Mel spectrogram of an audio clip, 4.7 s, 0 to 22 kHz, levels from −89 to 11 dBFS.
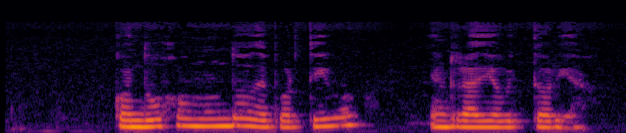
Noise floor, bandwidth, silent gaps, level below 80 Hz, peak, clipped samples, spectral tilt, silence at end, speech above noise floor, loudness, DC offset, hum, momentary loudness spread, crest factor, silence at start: -62 dBFS; 10.5 kHz; none; -60 dBFS; -10 dBFS; under 0.1%; -9 dB/octave; 0.3 s; 40 dB; -24 LUFS; under 0.1%; none; 11 LU; 14 dB; 0.85 s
